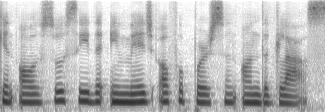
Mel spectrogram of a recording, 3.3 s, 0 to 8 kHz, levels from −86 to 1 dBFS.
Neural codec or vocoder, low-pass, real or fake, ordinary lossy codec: codec, 16 kHz, 0.3 kbps, FocalCodec; none; fake; none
